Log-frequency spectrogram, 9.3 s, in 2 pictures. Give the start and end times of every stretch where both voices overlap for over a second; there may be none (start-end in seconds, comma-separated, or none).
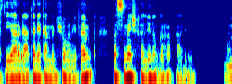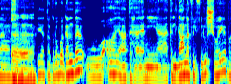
none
